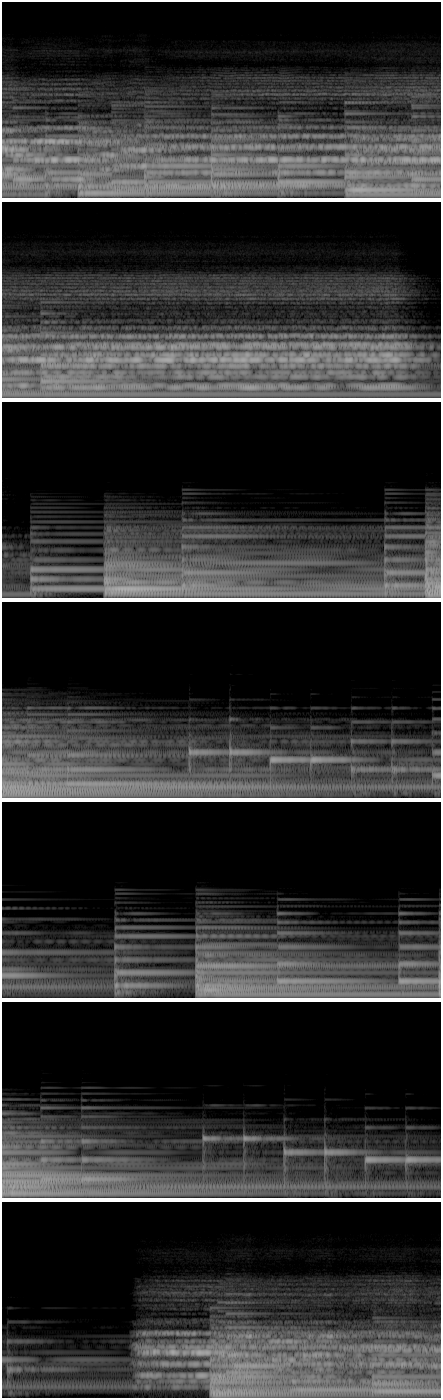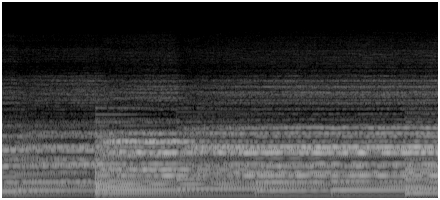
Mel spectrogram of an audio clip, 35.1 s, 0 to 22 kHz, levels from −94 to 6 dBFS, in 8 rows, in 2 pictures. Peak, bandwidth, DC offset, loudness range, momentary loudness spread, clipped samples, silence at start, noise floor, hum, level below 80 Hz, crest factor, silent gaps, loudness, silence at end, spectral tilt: -18 dBFS; 11 kHz; under 0.1%; 11 LU; 15 LU; under 0.1%; 0 s; -57 dBFS; none; -54 dBFS; 16 dB; none; -35 LUFS; 0 s; -8 dB/octave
